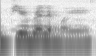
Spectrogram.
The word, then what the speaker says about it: Biobelemoye: It's literally pronounced the way it's spelled.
